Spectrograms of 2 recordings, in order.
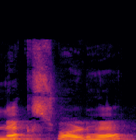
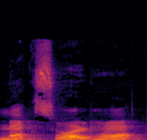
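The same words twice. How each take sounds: The two takes are said the same way.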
